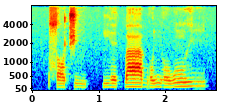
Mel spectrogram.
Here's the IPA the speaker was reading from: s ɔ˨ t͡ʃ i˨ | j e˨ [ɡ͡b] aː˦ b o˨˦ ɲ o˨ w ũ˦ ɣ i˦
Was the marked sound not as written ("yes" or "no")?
no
